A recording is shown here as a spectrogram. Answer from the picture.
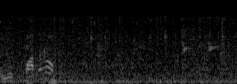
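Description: A person's voice: one brief rising-and-falling vocal sound about a third of a second in, over faint steady outdoor hiss.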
